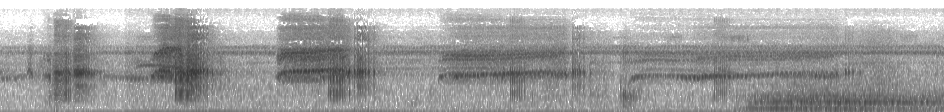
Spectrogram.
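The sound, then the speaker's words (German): A dense African night chorus of insects, frogs and toads: bursts of croaking and rattling trills overlap steady high-pitched buzzing, with a low hooting tone, among eagle-owls' calls, entering toward the end. No voices are heard. “ein elegantes Zusammenspiel der Klänge, ein orchestriertes Arrangement der Laute von Insekten, Fröschen und Kröten, von Tüpfelhyänen, Uhus, afrikanischen Waldkreuzen, Elefanten, Baumschliefern und in der Ferne brüllenden Löwen.”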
